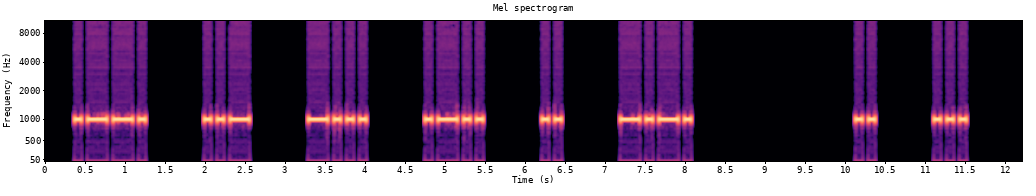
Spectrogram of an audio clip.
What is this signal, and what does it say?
Morse code, heard as a keyed tone, about 15 wpm, spaced as for 8 wpm, 1000 Hz. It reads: PUBLIC IS
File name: qotdfiles / 8wpm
